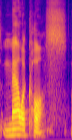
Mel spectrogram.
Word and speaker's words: malakos: But the first is malakos. Let me spell that for you. M-A-L-A-K-O-S. M-A-L-A-K-O-S.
